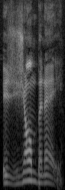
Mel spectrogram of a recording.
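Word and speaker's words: JonBenét: He names his last daughter is Jean Benet. Well, I mean, but It's spelled just like his name, but it's pronounced this French fuckabout way.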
